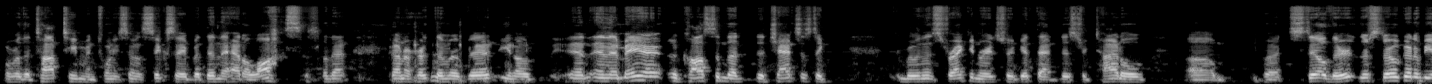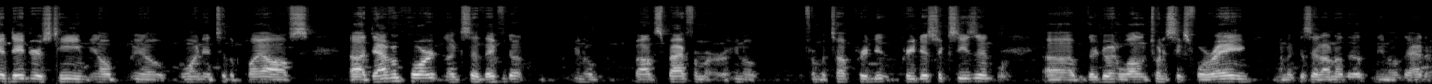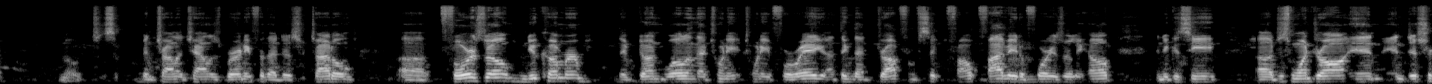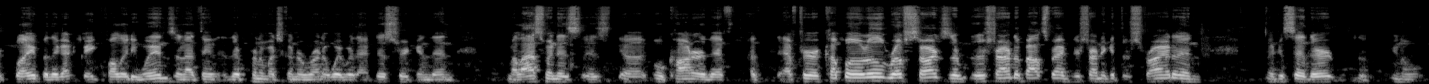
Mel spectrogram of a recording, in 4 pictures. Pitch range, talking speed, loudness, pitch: 120-155 Hz, 210 wpm, -19 LUFS, 135 Hz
